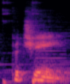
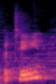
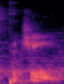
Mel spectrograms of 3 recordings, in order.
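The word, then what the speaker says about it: poitín: spelt either p-o-t-e-e-n or p-o-i-t-i-n either way it's pronounced pachin a lot of people think it's pronounced patine but no i have friends who are actually irish and told me in guelga it is pachin that's how you say it so that's a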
